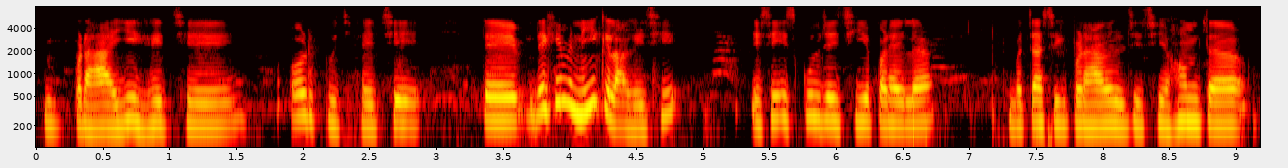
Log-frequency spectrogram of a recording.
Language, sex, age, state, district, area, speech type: Maithili, female, 30-45, Bihar, Araria, rural, spontaneous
